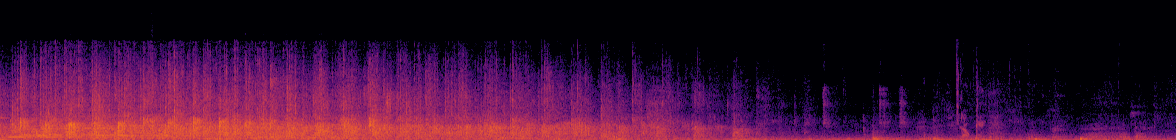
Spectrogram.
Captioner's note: applause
